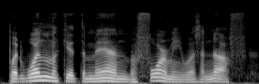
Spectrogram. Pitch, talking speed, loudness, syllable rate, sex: 135 Hz, 230 wpm, -18 LUFS, 6.0 syllables/s, male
